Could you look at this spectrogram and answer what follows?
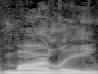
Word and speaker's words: Marle: heroes krono Luca and Marl or as my brother says Marley which is how we pronounced it when we were kids and we're all about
